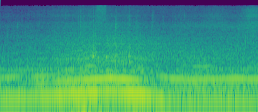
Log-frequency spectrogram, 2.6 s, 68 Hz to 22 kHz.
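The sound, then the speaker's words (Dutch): The 2-litre four-cylinder 160 hp petrol engine of a Mazda MX-5 RF sports car test car revs steadily, its droning pitch rising and then easing back down over a couple of seconds, loud and continuous with no voices. “Maar met meer vermogen was deze auto nog een stuk spectaculairder geworden.”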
